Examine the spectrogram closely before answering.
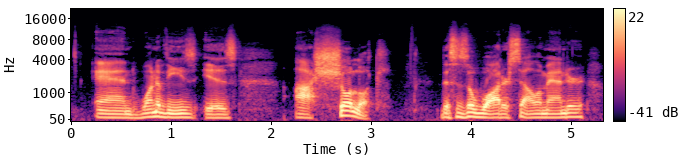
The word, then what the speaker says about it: axolotl: people hit me up online with how to pronounce correctly and one of these is a sure look this is a water salamander a lot of people mispronounce it is axolotl and again you know I'm not gonna fault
